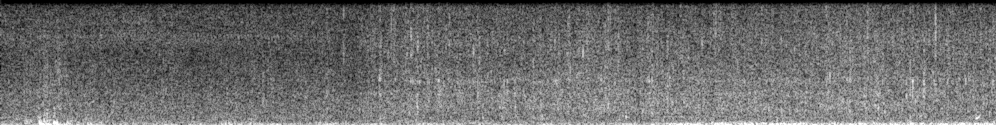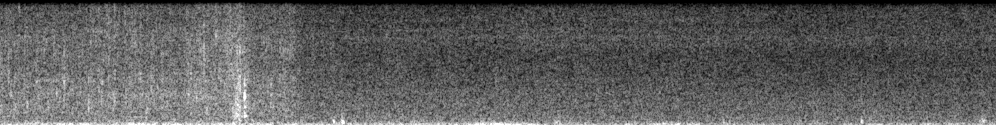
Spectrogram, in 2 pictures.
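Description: A bundle of firewood sticks dropped onto the ground with one sharp clattering thump, followed by a steady rushing noise with scattered small clicks and a crack about six seconds in.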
